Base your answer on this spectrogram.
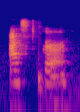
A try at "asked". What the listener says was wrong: instead of pronouncing the t you're just pronouncing the k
